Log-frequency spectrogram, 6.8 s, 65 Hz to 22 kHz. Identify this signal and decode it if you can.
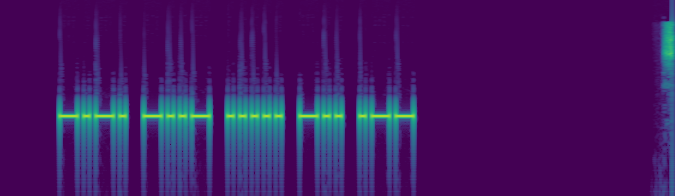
Morse code, heard as a keyed tone, about 21 wpm, 700 Hz. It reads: CX5DW
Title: DXCC-100 Call Signs - 5 Characters - Repeated 3x - 20wpm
